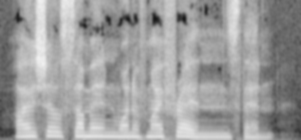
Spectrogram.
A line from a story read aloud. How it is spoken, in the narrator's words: said the woman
